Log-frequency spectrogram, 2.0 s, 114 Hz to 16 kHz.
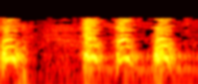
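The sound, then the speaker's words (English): An 8.5-month-old golden retriever puppy barking: four short, sharp barks, one on its own and then three in quick succession, fairly loud with no voices. “Mahalo, which is my golden retriever, is now 8.5 months old”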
